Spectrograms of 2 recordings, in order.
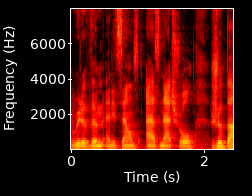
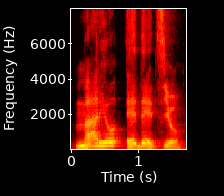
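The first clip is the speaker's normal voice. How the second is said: slow, careful, clearly spaced words; slow model repeat; 5 semitones higher, slower than usual. Shown as a demonstration. Teacher repeating Italian for students, slow and careful. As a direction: say it slowly for learners to copy. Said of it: "slow repeat of model".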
